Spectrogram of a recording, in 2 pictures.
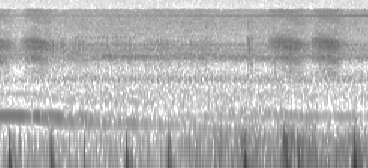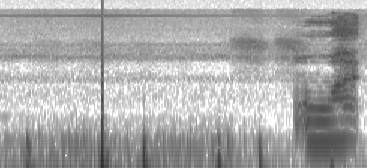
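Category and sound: human body sound, heartbeat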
